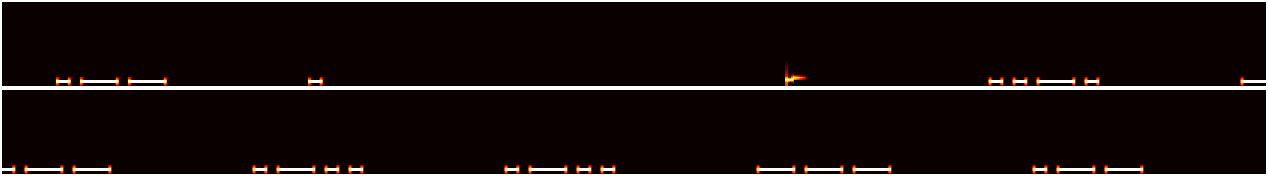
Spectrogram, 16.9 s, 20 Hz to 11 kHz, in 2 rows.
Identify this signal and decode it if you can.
Morse code, heard as a keyed tone, about 15 wpm, spaced as for 7 wpm, 700 Hz. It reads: WE FOLLOW
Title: 4x Character Spacing - Top 200 Words - 15wpm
